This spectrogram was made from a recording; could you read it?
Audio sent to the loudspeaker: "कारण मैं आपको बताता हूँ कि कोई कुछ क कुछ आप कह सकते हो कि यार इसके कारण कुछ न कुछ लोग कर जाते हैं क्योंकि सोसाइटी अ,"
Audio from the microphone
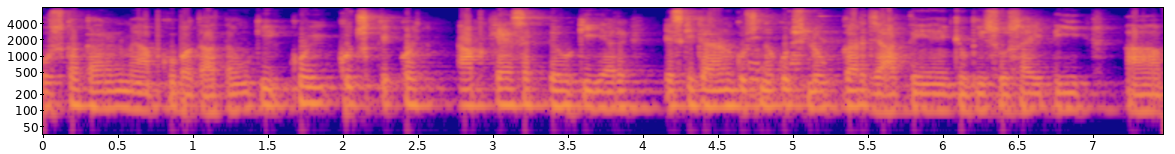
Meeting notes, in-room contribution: present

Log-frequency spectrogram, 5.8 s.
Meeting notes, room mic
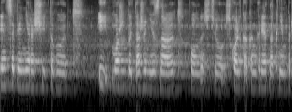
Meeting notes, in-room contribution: none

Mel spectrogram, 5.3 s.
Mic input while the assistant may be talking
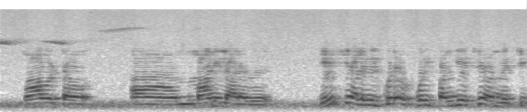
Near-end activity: none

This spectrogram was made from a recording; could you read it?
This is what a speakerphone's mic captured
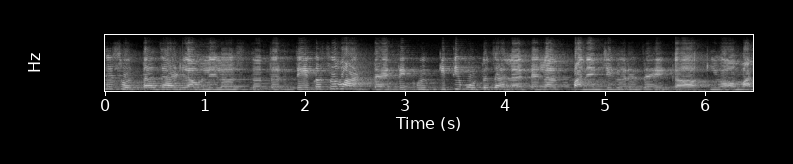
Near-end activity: none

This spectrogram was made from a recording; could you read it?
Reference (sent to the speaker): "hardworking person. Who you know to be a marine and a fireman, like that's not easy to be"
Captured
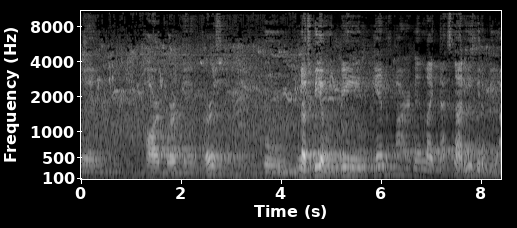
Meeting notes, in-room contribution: none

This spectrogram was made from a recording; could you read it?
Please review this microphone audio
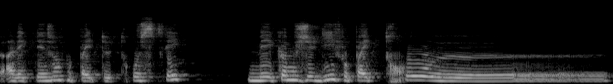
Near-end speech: none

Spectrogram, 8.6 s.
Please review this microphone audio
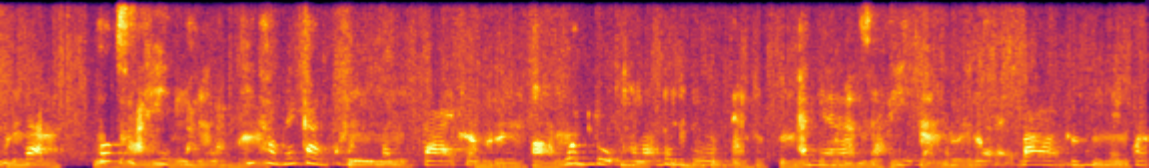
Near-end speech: present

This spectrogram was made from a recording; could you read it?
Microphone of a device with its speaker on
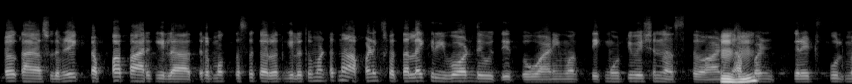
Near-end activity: present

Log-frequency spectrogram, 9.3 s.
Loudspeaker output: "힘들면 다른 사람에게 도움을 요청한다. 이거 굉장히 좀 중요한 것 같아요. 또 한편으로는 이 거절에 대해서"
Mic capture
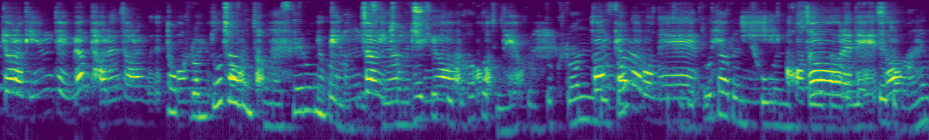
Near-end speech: present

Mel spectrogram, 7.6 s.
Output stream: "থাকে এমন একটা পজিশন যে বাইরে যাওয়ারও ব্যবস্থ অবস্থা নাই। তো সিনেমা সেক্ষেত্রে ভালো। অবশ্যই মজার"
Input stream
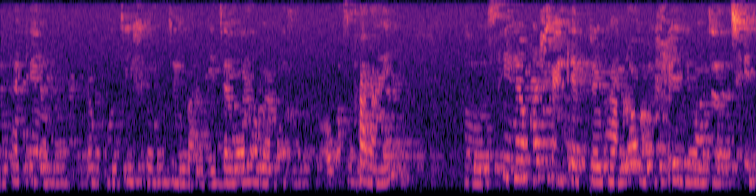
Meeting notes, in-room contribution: none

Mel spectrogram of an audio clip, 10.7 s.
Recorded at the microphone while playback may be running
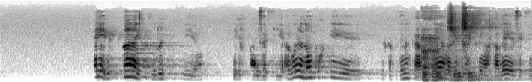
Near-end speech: present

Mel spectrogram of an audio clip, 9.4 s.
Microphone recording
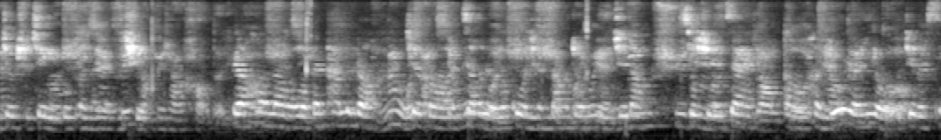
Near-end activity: none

